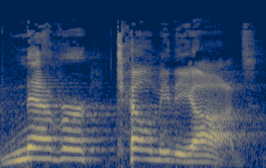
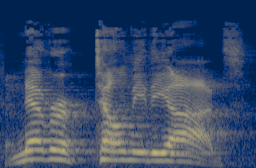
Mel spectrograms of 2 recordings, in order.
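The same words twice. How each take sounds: First: It is said boldly, with lots of swagger. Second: It is said fairly calmly, without much swagger. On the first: "But that's how I heard it" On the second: "He didn't say it with as much bravado as I would have liked him to"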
